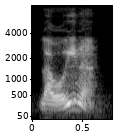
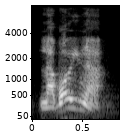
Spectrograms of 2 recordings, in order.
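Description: First: "la boina" with bo-Í-na in three syllables, stress on the i; Colombian boína. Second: "la boina" with BOI-na in two syllables, oi gliding together; Spain's boina. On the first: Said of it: "nosotros decimos la boina". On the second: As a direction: say "la boina" as Spaniards do, stress on the o. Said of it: "Los españoles dicen". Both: Shown as a demonstration.

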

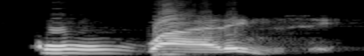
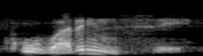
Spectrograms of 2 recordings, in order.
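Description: First: "cubarense" dicho muy despacio, sílaba por sílaba; slow, syllable by syllable. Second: Said in the usual way. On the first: Shown as a demonstration. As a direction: alarga cada sílaba de "cubarense" como dictando. ("cubarense" pronunciado muy lento y silabeado) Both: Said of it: "el gentilicio de los nacidos en Cubará".

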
